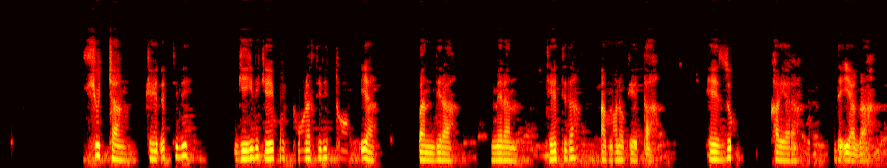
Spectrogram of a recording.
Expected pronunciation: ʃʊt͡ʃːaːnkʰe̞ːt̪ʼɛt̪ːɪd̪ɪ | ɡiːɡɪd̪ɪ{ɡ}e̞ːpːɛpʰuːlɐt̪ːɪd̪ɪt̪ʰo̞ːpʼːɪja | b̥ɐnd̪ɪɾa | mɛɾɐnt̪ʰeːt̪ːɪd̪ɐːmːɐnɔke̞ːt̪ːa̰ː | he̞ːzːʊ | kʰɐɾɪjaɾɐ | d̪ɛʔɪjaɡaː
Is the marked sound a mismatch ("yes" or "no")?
yes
